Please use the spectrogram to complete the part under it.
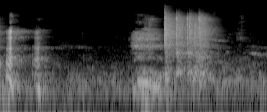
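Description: A clicky mechanical keyboard with Cherry MX Blue switches: two sharp, separate key clicks, a short pause, then a quick burst of rapid clattering keystrokes close by.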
